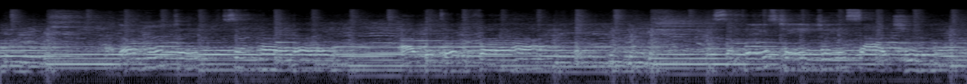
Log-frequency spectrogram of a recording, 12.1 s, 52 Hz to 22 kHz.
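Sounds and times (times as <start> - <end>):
drums: 0.0 - 12.0
electric guitar: 0.0 - 12.0
man singing into a microphone: 0.0 - 12.0.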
